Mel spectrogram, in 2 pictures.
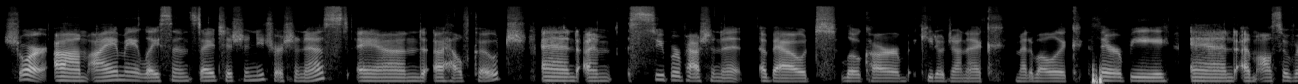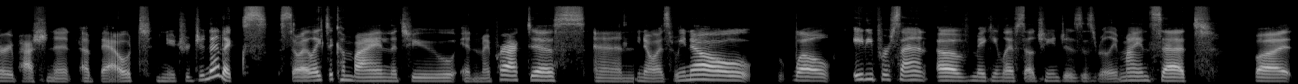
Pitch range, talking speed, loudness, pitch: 155-185 Hz, 125 wpm, -27 LUFS, 170 Hz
